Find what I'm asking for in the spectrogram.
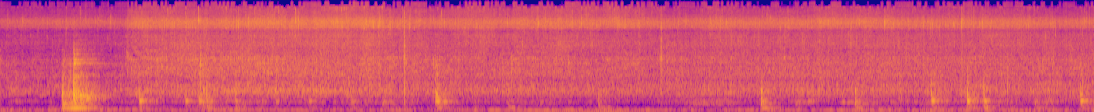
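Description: Onions and tomatoes frying in plenty of oil for a boondi curry, a steady close sizzle with occasional stirring scrapes and taps of a spoon against the pan, no talk heard.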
